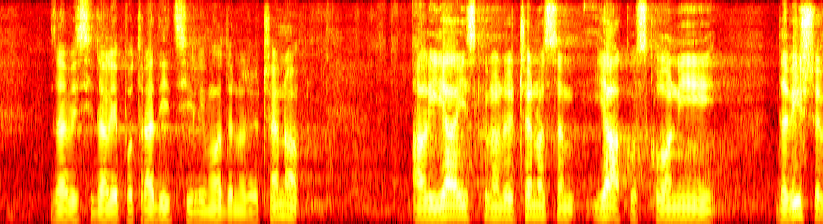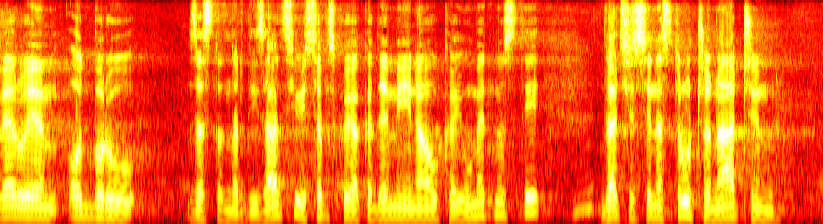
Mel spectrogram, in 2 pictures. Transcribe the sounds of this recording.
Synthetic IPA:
zaːʋisid̪alije̞po̞t̪ɾad̪iːt̪sijuilimo̞d̪eɾnoɾe̞t͡ʂe̞no̞ | alijaːiskɾenoɾe̞t͡ʂe̞no̞samjaːko̞sklˠo̞ni | d̪aʋiʃe̞ʋe̞ɾuje̞mo̞d̪bo̞ɾu | zast̪and̪aɾd̪izaːt̪sijuisr̩psko̞jakad̪e̞mijinaukaiumet̪no̞st̪i | d̪at͡ɕe̞se̞nast̪ɾut͡ʂanːaːt͡ʂin

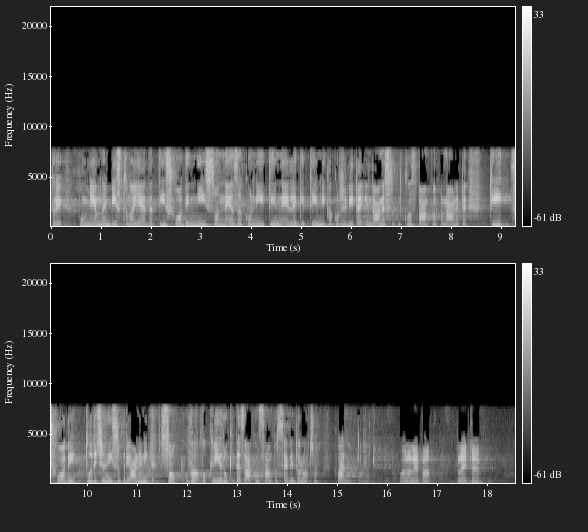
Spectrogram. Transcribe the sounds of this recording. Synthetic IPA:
t̪oːɾɛjpɔmembnɔinbist̪ʋɛnɔjɛd̪at̪isxɔːd̪iniːsɔnɛzakɔnit̪inɛlɛɡit̪imnikakɔɾʒɛliːt̪ɛʔind̪aːnɛskɔnst̪ant̪nɔpɔnaːwlʲjat̪ɛ | t̪isxɔːd̪it̪uːd̪it͡ʃɛniːsɔpɾijaːwlʲjɛnisɔʋəʔɔkʋiːɾukiɡazaːkɔnsaːmpɔsɛːbid̪ɔlo̰ːt͡ʃaxʋaːla | xʋaːlaleːpa | plɛjt̪ɛ

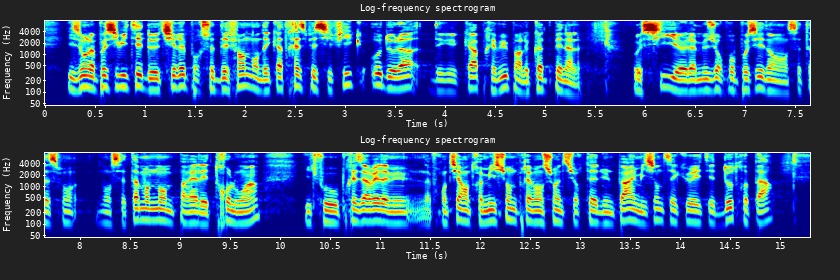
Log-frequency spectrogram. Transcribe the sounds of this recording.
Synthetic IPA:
ilzɔ̃lapɔsibilit̪ed̪ət̪ʰiʁepuʁsəd̪efɑ̃d̪ʁɑ̃d̪ekat̪χɛspesifikod̪əlad̪ekapχevypaʁləkɔd̪̚penal | o̰silaməzyʁpχopozed̪ɑ̃sɛt̪ | d̪ɑ̃sɛt̪amɑ̃d̪mɑ̃paʁealet̪χolwɛ̃ | ilfopχezɛʁvelala̰fχɔ̃t̪jɛʁɑ̃t̪χəmisjɔ̃d̪əpχevɑ̃sjɔ̃ed̪syʁt̪ed̪ynpaʁemisjɔ̃d̪əsekʲyʁit̪ed̪ot̪χəpaːʁ

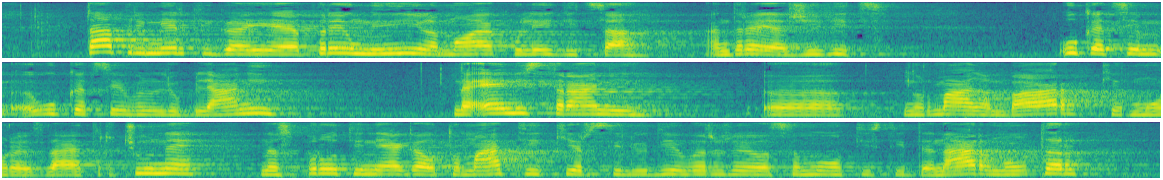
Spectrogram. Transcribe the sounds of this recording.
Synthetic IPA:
t̪aːpɾimeːɾkiɡajɛpɾɛjɔmɛnilamɔːjakɔleːɡit̪saa̰nd̪ɾɛjaʒiʋit̪s | ukaeukat̪seʋəljubljaːni | naʔɛːnist̪ɾaːni | nɔɾmaːlənbaɾkjeɾmoːɾajɔzd̪aːjat̪ɾat͡ʃuːnɛnaspɾoːt̪injɛɡaːwt̪ɔmaːt̪ikjeɾsɛljud̪jeːʋəɾʒɛjɔsamoːt̪iːst̪id̪ɛnaːɾnoːt̪əɾ

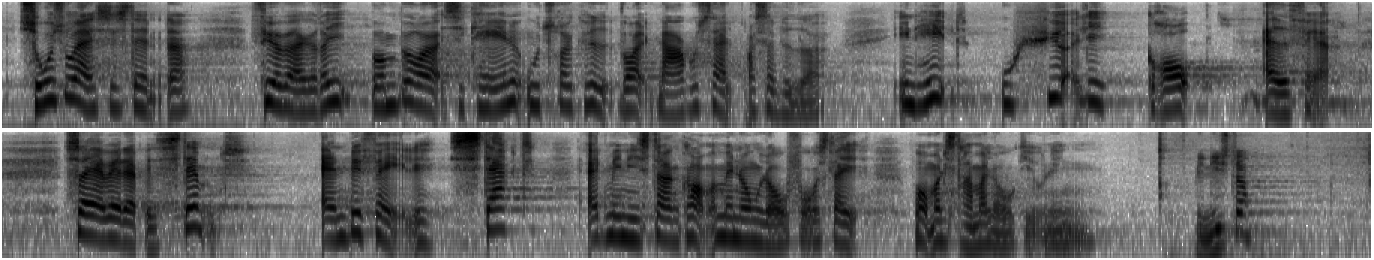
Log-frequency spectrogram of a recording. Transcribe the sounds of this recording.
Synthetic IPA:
so̝soæsisd̥en̰d̥ɐ | fyɐʋæɡ̥ɐʁḭːb̥ɔ̽mb̥əʁɶɐ̰̥sikʰɛːnəʔut͡sʰʁœɡ̥he̝ð̞̰ˠʋɒ̽l̰d̥nɑ̈ːɡ̥o̝sæl̰ɒ̽sɒ̽ʋið̞ˠɐː | ʔe̝nɦe̝̰ːld̥uhyɐ̰liɡ̥ʁɒʊ̰ʔæðˠfæɐ̰sɒ̽jɑʋe̝ɾ̥æb̥e̝sd̥em̰d̥ | ʔænb̥e̝fɛ̰ːlʔəsd̥æɐɡ̥̚d̥ʔæd̥minisd̥ɐːnkʰɒ̽m̰ʔɐmeno̝ːŋ̩lɒʊfɒːslɛ̰ɪʋɒmænsd̥ʁɑ̈mɐlɒʊɡ̥ḭʊne̝ŋn̩ | minisd̥ɐ

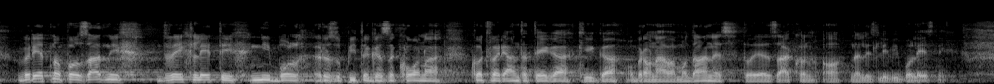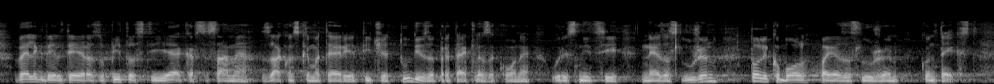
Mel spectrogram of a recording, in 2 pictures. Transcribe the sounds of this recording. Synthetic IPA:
ʋɛɾjeːt̪nɔpɔzaːd̪nix | d̪ʋeːxleːt̪ixnibolɾazupit̪ɛɡazakʰoːnakɔt̪ʋaɾjant̪at̪eːɡakiɡaɔ̰bɾʔawnaːʋamɔd̪aːnɛst̪oːjɛza̰ːkɔnɔ̰na̰lɛ̰zlḭːʋḭɣbɔ̰lḛznḭx | ʋɛliɡd̪elt̪eɾazupit̪ɔst̪ijɛkaɾsɛ̥saːmɛzaːkɔnskɛmat̪ɛɾijɛt̪iːt͡ʃɛt̪uːd̪izapɾɛt̪ɛːklɛzakoːnɛ | uɾɛsnit̪si | nɛzasluːʒənt̪oːlikɔbolpajɛzasluːʒɛn | kɔnt̪ekst̪

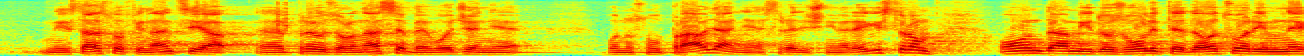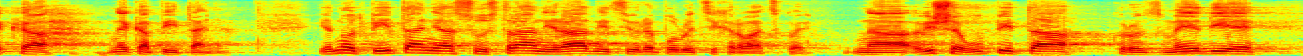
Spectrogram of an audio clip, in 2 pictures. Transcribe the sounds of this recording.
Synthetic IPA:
minist̪aɾst̪ʋo̞finant̪sijapɾe̞uze̞lo̞nase̞be̞ʋo̞d͡ʑe̞ɲe̞ | o̞d̪no̞snoupɾaːʋʎaɲe̞sɾe̞d̪iʃɲimɾe̞ɡist̪ɾo̞mo̞nd̪amid̪o̞zʋo̞lit̪e̞d̪ao̞t̪ʋo̞ɾimnekʰane̞kapiːt̪aɲa̰ | je̞d̪nood̪̚piːt̪aɲasust̪ɾaːniɾaːd̪nit̪siuɾe̞publit̪sixərɾʋa̰ːt̪sko̞̰j | naʋiʃe̞upit̪akɾo̞zme̞ːd̪ije̞

